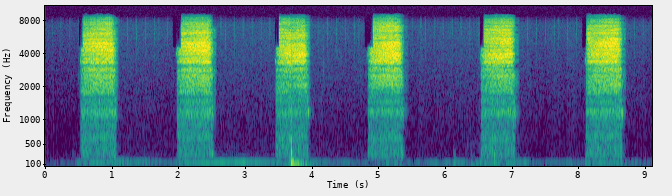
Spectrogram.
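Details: Barn owl owlets in a nest box, 21 May 2023 at night, one working on a rodent; six rasping screeches repeated about every 1.5 seconds, a sharp knock from inside the box mid-sequence, low steady hum throughout.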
